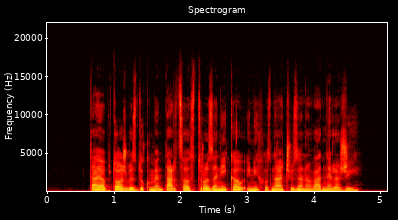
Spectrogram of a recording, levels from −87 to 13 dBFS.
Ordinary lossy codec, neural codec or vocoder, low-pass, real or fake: none; vocoder, 44.1 kHz, 128 mel bands, Pupu-Vocoder; 19.8 kHz; fake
